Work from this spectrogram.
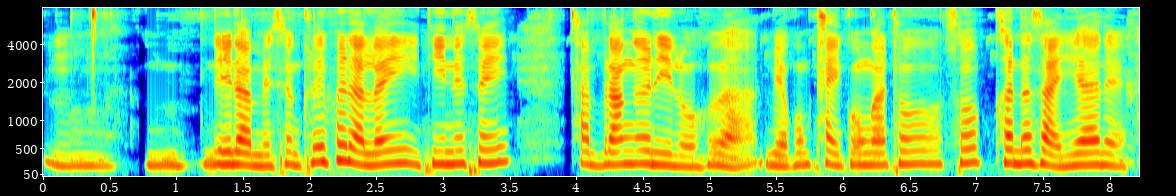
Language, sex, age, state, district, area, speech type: Bodo, female, 60+, Assam, Chirang, rural, spontaneous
